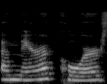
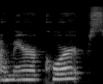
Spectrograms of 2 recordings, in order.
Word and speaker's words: AmeriCorps: little um picture but we do pronounce it Americorps so kind of like apple core Peace Corps um it's not a mirror corpse we are alive and well and so we just like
